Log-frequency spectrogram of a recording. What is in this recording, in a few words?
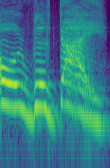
Female; baldurs1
